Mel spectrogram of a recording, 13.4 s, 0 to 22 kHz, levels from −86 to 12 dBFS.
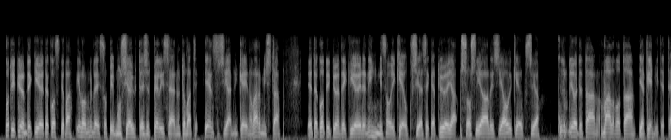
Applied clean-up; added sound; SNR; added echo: neural diffusion model UNIVERSE++.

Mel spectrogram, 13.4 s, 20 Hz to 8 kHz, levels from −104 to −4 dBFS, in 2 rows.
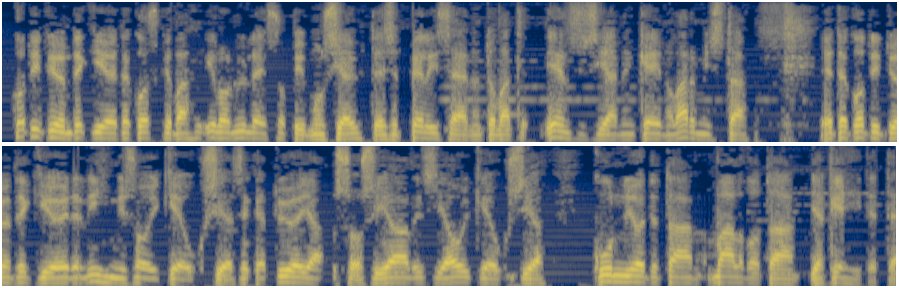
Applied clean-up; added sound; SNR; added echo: classical method spectral subtraction.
